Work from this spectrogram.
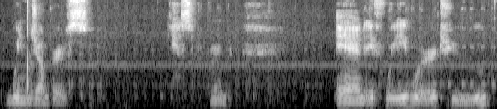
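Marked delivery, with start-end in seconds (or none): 1.7-2.3 whisper. Pretend. Answering himself in an aside.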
